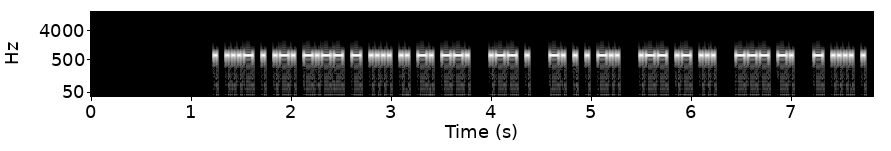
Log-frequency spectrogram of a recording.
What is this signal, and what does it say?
Morse code, heard as a keyed tone, about 40 wpm, 700 Hz. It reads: EVERYTHING WE NEED WAS ON THE
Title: Sentences from Top 1000 Words - Review Part 1 - 40wpm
